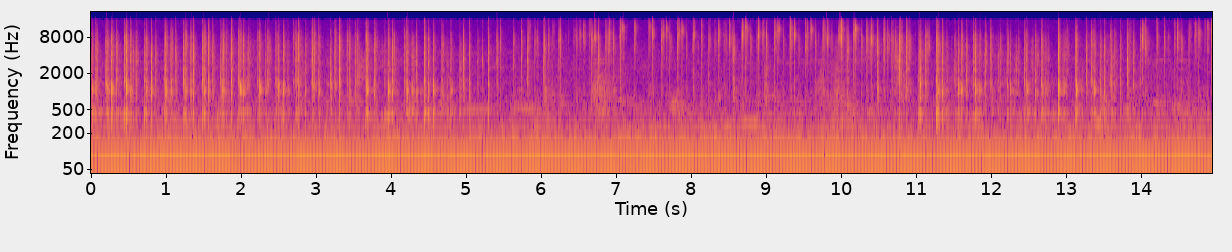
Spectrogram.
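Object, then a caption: Metal bathroom scale with plastic dial window. Long acrylic nails rapidly tap and scratch the clear plastic dial window and metal rim of a medium-sized, hollow vintage metal Health-o-meter bathroom scale resting on a wooden shelf. The result is a dense stream of short, sharp clicks and scrapes over a steady low hum.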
